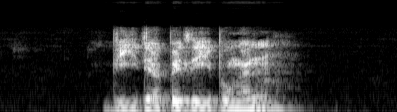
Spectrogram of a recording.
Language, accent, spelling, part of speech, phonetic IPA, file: German, Austria, Wiederbelebungen, noun, [ˈviːdɐbəˌleːbʊŋən], De-at-Wiederbelebungen.ogg
- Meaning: plural of Wiederbelebung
